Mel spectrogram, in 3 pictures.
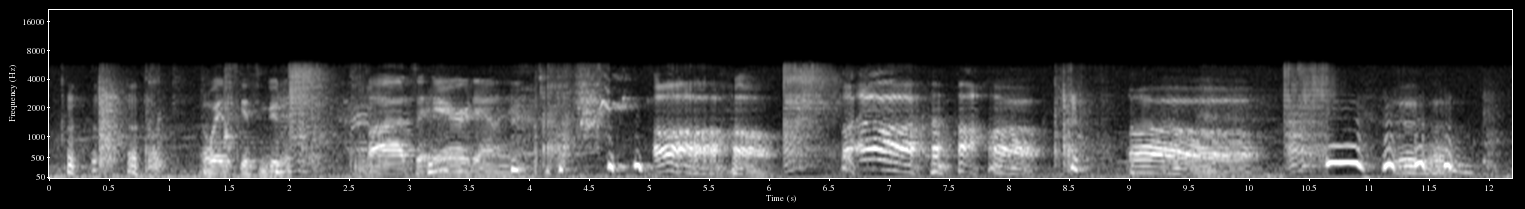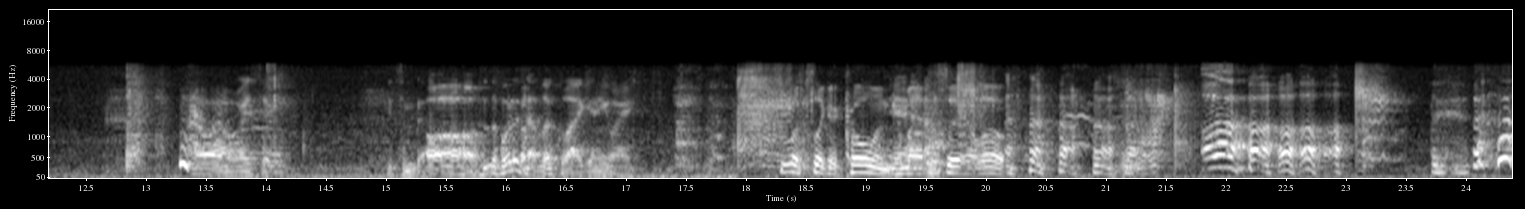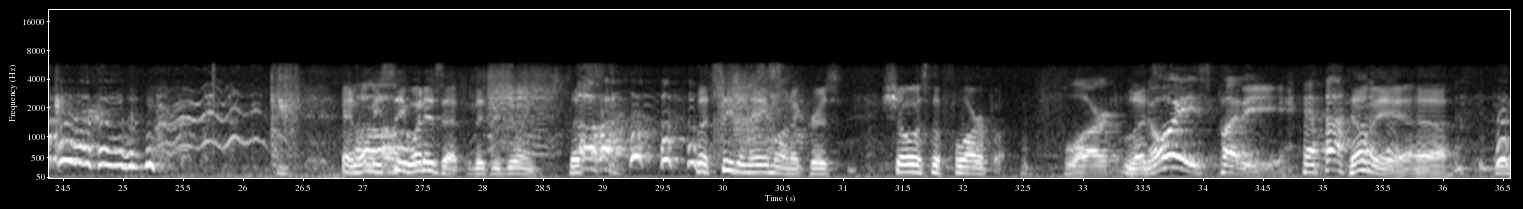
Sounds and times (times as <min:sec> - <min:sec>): Speech: 0:26.8 - 0:28.5, 0:29.8 - 0:36.1.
